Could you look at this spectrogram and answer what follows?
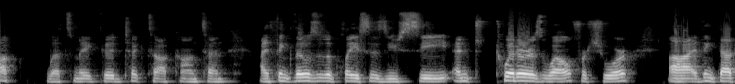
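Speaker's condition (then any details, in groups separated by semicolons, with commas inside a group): No condition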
